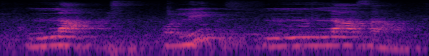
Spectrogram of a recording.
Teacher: the partial closure with the alveolar ridge. The air flows through the sides of the tongue. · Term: Lateral sounds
